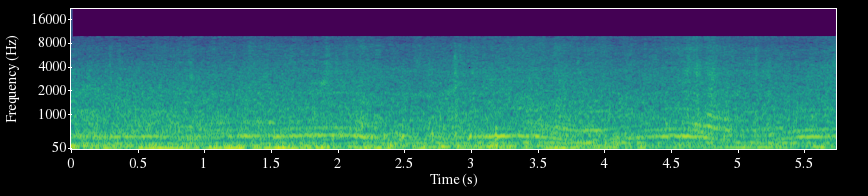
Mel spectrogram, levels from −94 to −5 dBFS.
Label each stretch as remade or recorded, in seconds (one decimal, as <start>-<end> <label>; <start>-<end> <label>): 0.0-0.8 recorded; 0.8-5.7 remade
